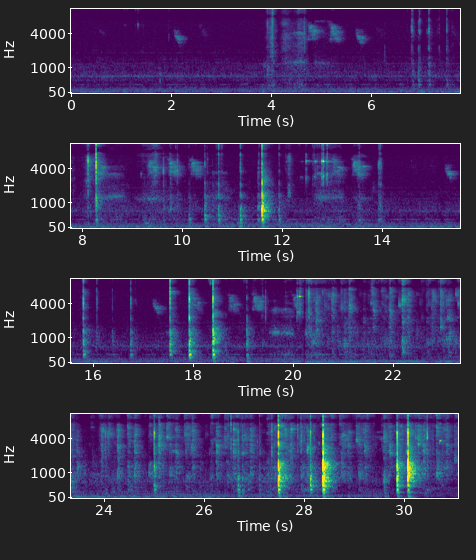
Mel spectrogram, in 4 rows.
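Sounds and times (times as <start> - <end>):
small clicks and taps of tools: 6.8 - 8.5.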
